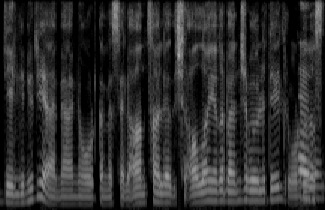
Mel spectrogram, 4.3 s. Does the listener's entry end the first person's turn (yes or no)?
yes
